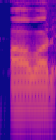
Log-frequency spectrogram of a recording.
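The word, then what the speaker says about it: hour: आवर, इसको भी एच नहीं बोलते, आवर मीन्स घंटा।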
